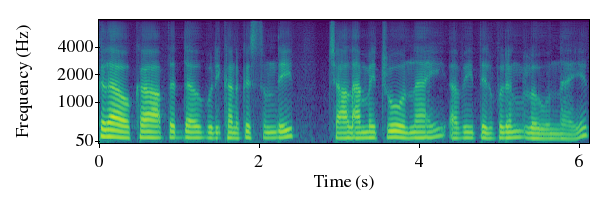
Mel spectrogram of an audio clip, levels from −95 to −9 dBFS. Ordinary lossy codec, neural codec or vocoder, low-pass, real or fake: none; codec, 16 kHz, 0.2 kbps, FocalCodec; none; fake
